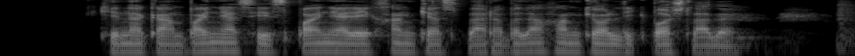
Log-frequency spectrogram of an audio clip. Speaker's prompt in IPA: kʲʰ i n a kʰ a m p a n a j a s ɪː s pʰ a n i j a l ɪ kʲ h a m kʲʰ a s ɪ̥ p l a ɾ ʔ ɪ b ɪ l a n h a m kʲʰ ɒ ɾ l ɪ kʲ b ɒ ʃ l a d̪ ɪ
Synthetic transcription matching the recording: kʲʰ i n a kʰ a m p a n i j a s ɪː s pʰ a n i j a l ɪ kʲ h a m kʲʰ a s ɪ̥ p l a ɾ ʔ ɪ b ɪ l a n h a m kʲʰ ɒ ɾ l ɪ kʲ b ɒ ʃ l a d̪ ɪ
